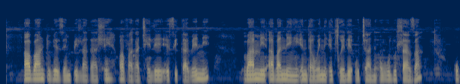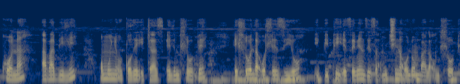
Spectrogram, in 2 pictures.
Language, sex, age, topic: North Ndebele, male, 25-35, health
